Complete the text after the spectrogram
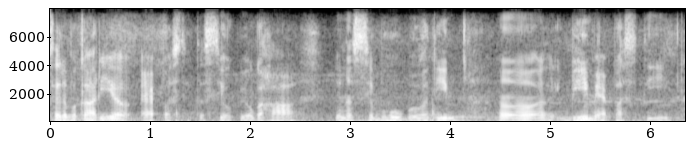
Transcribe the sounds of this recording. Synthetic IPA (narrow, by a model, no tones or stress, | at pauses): sɐɾʋɐkaːɾjɐɛːpɐst̪ʰit̪ɐsjɐupɐjoːɡɐɦa | jɐnɐsjɐbʱubɐʋɐd̪i | bʱiːmɛːpɐst̪i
